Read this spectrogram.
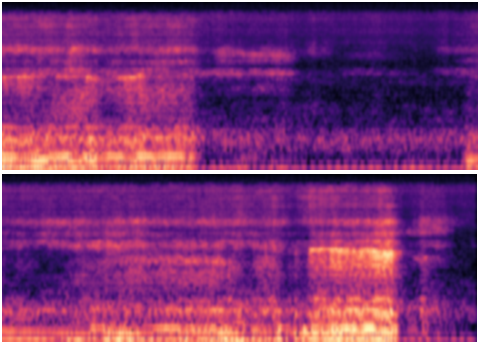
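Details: Boerboel dog born with a larger-than-average tongue, which makes it a heavy snorer: loud, deep rumbling snores in long stretches with a rattling, snorting quality during sleep breathing.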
